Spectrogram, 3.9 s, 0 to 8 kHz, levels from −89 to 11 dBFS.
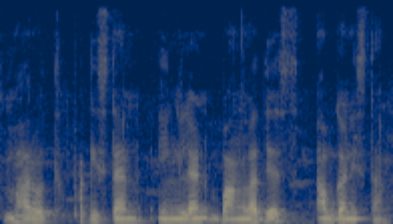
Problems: constant background noise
